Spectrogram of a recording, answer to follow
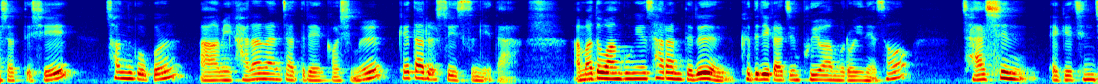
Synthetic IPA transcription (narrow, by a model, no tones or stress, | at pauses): ɕʰʌt̚t͈ɯɕʰi | sʰʌnɡuɡɯnmaɯmikananɦand͡ʑadɯɾe̞kʌɕʰimɯɭk͈e̞daɾɯɭs͈uis͈ɯmɲḭda̰ | a̰madowaŋɡuŋe̞sʰaɾamdɯɾɯnkɯdɯɾiɡad͡ʑinpujoɦamɯɾoine̞sʰʌ | t͡ɕaɕʰine̞ɡe̞t͡ɕind͡ʑ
